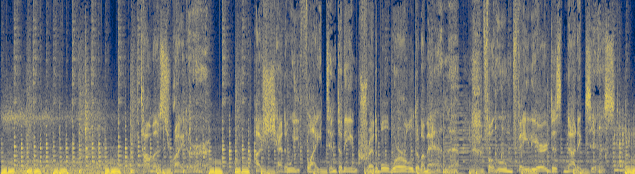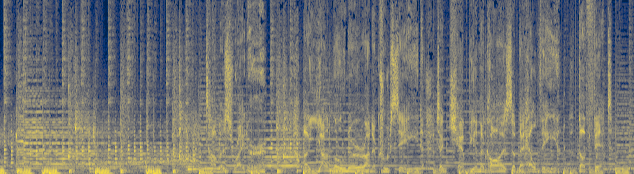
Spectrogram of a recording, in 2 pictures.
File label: american voice; knight rider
